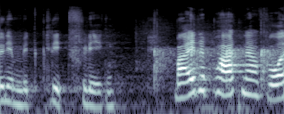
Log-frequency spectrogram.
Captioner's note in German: Beifall bei Abgeordneten der CDU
